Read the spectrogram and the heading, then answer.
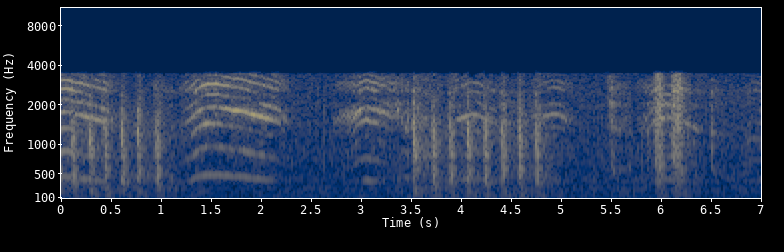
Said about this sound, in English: Then you knock on a door that opens into a room where Tommy Mannon was born.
